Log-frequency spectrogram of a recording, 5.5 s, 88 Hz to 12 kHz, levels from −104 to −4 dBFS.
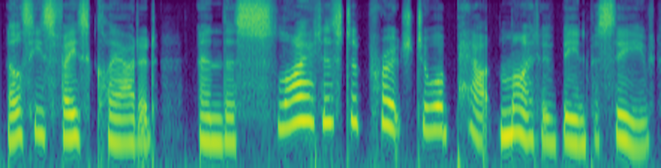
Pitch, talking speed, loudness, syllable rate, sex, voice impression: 235 Hz, 150 wpm, -19 LUFS, 4.1 syllables/s, female, very feminine, young, slightly adult-like, very thin, slightly tensed, slightly weak, slightly bright, soft, clear, slightly fluent, very cute, intellectual, refreshing, very sincere, slightly calm, very friendly, very reassuring, very unique, elegant, very sweet, kind, intense, slightly sharp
